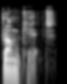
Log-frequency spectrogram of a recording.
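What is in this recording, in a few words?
"drum kit", British English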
